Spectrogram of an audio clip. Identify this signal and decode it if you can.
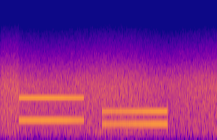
Aircraft SELCAL, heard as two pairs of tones, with radio static. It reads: GS-EL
